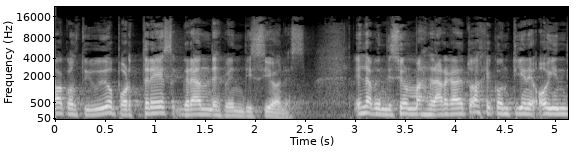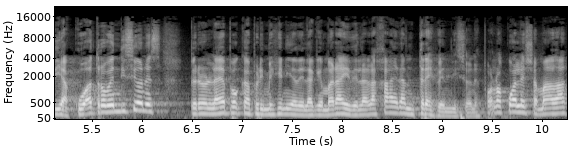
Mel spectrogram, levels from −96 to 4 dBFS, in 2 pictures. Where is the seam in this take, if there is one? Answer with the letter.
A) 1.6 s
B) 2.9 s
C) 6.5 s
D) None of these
B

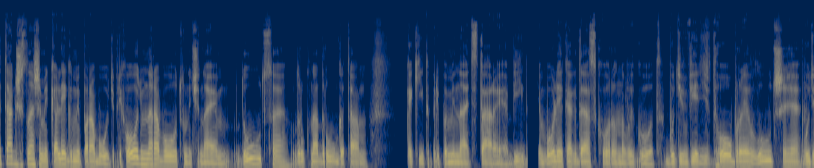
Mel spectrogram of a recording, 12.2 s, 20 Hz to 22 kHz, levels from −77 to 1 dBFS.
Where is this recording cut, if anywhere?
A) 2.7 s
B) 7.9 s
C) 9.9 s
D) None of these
B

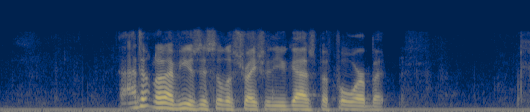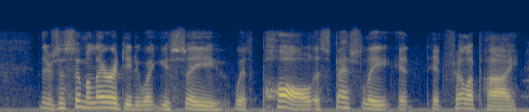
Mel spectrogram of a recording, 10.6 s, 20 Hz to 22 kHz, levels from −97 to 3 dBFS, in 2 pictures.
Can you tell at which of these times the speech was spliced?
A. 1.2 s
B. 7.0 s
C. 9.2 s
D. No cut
A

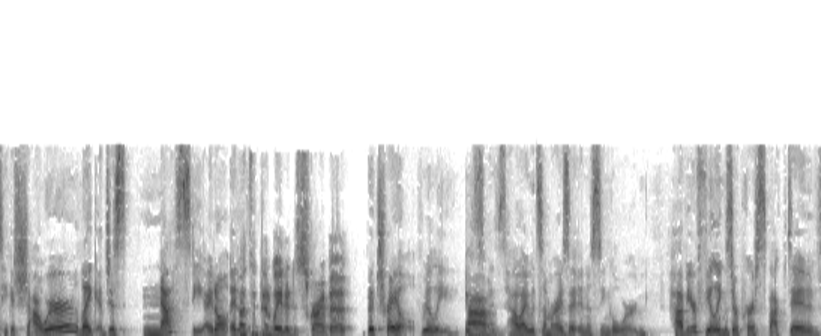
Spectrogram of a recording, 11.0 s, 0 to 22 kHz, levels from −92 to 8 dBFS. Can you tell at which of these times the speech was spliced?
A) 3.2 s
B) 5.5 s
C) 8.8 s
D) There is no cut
A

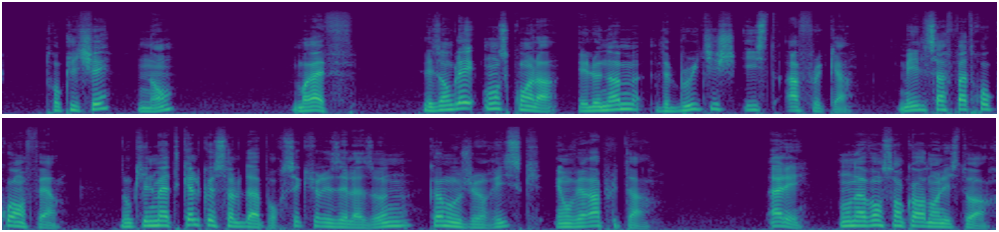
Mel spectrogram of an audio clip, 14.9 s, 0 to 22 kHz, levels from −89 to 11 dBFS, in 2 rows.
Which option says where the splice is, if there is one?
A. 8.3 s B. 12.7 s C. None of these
C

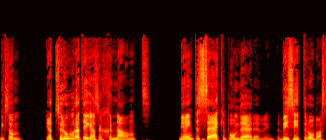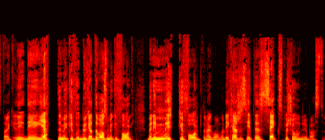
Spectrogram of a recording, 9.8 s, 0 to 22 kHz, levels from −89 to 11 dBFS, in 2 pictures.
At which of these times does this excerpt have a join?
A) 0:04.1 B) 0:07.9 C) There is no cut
B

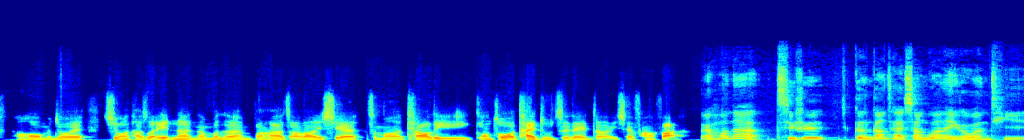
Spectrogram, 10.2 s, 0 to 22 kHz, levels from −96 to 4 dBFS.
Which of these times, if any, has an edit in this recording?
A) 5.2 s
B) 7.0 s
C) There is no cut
B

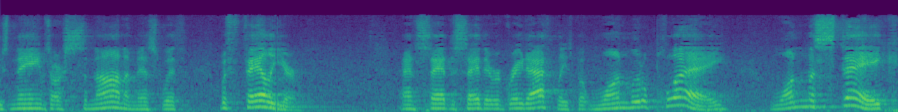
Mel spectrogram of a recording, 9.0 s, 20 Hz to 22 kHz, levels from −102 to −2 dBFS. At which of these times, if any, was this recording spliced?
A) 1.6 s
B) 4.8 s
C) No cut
B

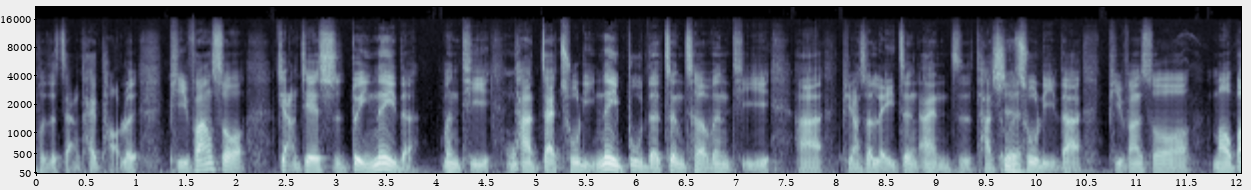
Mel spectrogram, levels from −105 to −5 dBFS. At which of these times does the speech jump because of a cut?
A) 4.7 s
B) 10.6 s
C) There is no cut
C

